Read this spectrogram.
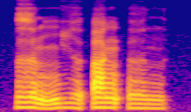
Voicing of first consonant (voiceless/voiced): voiced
